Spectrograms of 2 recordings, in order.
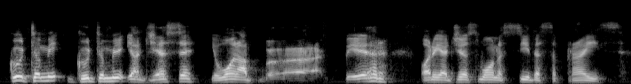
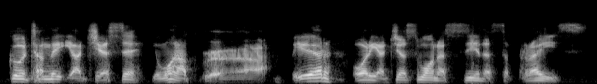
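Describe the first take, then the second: First: A Scottish voice, fairly smooth and easygoing. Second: A Scottish voice, rougher and more aggressive.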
